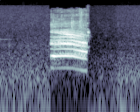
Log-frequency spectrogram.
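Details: A very angry desert rain frog gives its defensive war cry, one short, shrill squeak, bright and slightly falling, like a squeezed dog toy.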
